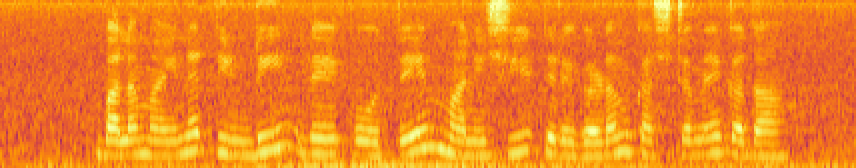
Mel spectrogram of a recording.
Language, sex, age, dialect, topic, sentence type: Telugu, male, 51-55, Utterandhra, agriculture, statement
